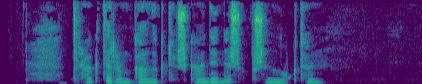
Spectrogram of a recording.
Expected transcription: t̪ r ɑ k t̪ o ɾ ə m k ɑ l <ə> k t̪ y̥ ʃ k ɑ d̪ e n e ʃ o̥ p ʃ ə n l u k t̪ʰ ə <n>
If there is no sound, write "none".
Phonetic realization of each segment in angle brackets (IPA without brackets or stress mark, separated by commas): ə, n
